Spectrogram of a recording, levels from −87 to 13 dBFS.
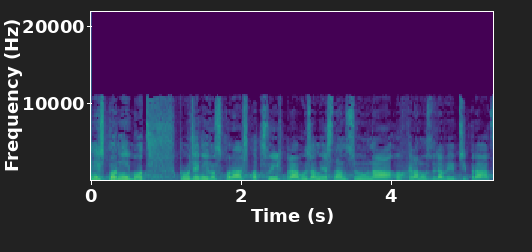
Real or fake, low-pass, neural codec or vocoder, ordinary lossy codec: fake; 14.4 kHz; codec, 44.1 kHz, 3.4 kbps, Pupu-Codec; MP3, 48 kbps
